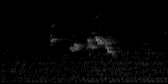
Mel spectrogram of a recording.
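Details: Red-whiskered bulbul used as a decoy in trapping, luring wild bulbuls, recorded 22 September 2017; one brief bright phrase of quick chirped, warbled notes lasting about half a second over a quiet background.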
